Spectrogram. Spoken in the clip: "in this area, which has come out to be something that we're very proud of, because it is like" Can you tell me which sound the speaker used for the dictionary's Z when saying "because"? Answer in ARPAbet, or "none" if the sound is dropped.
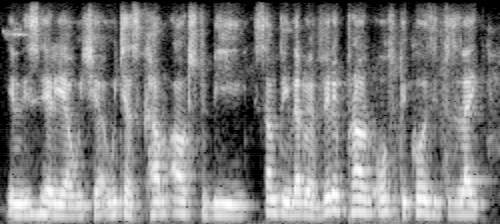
Z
